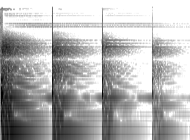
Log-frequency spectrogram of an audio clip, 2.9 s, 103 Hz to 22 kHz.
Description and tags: Good day. This atmosphere, texture sound make by Synth1. Hope - you enjoy/helpful
effects, sfx, sound-design, fx, sounddesign, gameaudio, gamesound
